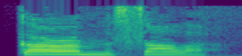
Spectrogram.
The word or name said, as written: garam masala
